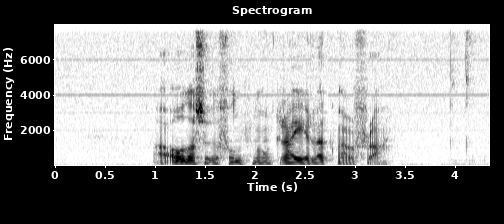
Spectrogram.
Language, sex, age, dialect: Faroese, male, 36-60, Suðurstreymoy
